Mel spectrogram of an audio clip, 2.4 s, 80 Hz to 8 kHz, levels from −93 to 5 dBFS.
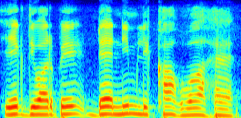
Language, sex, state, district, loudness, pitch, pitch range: Hindi, male, Uttar Pradesh, Saharanpur, -15 LUFS, 180 Hz, 165-185 Hz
